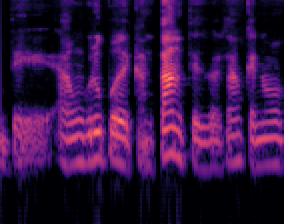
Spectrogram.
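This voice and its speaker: A woman with a very deep, low voice speaks at a fairly slow pace in a dry, close sound with no echo. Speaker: university lecturer. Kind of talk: online class lecture. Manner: loud.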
